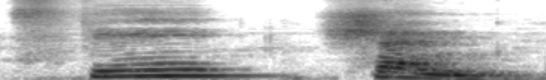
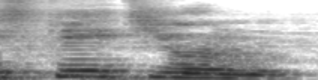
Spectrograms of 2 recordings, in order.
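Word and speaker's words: station: مقدمه كده عندي مثلا التي والاي والاو والان دول بيتنطقوا شن فجد للطالب مثلا تيجي قدامه الكلمه دي ركز معايا بعد اذنك ادي الاربع حروف مع بعض هيتنطقوا شين ونون يبقى شن يبقى الكلمه دي ايه ستيشن ابص الاقي الطالب بيقول لي ستيتيون طبعا غلط يبقى لازم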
